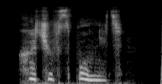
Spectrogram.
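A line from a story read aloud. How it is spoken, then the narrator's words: Whispering. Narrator (Russian): прошептала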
